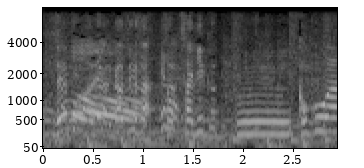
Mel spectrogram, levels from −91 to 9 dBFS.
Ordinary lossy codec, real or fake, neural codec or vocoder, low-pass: MP3, 32 kbps; real; none; 7.2 kHz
